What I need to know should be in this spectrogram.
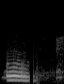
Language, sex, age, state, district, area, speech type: Bengali, female, 60+, West Bengal, Dakshin Dinajpur, rural, conversation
